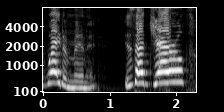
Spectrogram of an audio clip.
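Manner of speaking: high, loud surprised yell; gnome yelling. Acted. Gnome on the troll spots Gerald, yelling high and surprised. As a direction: shout up in delight at spotting him. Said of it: "He says".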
